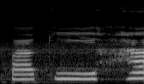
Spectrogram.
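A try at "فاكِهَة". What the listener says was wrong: barusan yang dibacanya kaf bukan kof. Coba, bukan paki tapi paki.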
